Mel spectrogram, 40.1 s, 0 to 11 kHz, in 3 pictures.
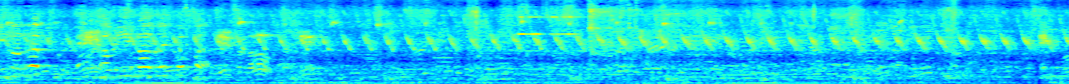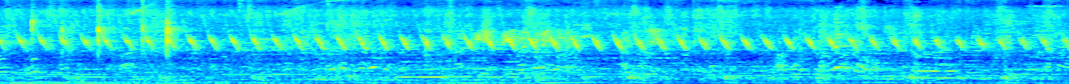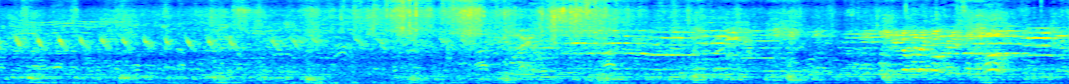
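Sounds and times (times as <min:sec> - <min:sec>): street noise: 0:00.0 - 0:40.0.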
